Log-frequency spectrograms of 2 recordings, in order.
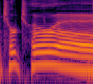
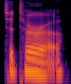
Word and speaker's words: Turturro: Oh, is it John Yeah, John Turturro.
